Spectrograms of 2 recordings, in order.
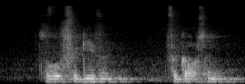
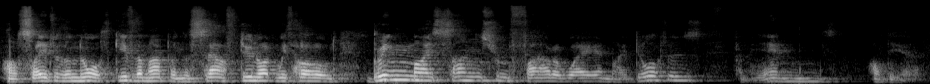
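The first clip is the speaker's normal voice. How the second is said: raised, solemn proclaiming of scripture; scripture reading; 4 semitones higher, 3 dB louder than usual. Acted. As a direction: declaim it like a prophet before a congregation. Reading Isaiah aloud in sermon.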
